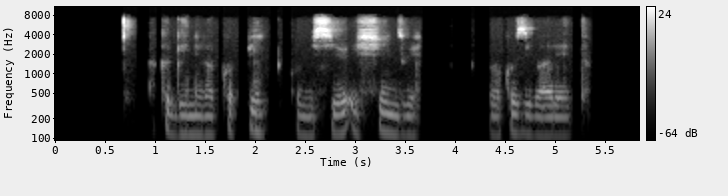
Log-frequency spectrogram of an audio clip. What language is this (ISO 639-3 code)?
kin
